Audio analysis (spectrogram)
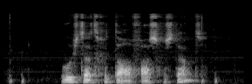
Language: Dutch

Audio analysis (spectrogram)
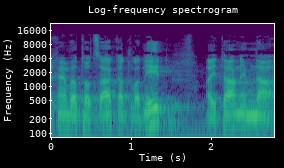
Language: Hebrew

